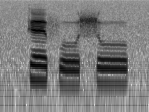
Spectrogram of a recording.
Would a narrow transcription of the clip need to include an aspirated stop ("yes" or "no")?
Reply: no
